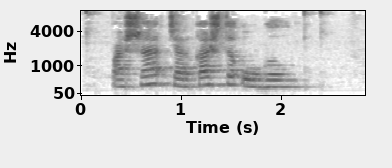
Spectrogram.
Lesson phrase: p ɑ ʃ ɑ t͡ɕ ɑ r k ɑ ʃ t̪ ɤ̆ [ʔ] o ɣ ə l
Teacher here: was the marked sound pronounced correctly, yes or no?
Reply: yes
